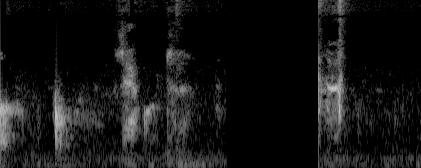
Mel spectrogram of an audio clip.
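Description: Short, faint snatches of a person's voice, coming and going, with stretches of dead silence between them and one last brief burst near the end.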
